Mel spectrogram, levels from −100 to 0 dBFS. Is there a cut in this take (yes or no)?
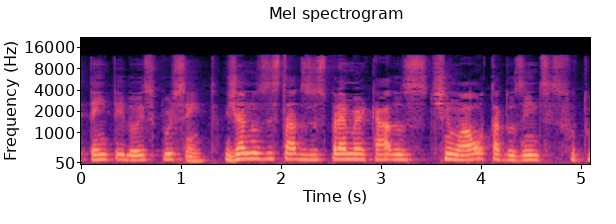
yes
